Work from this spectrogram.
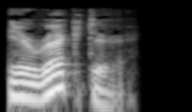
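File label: "erector", British English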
